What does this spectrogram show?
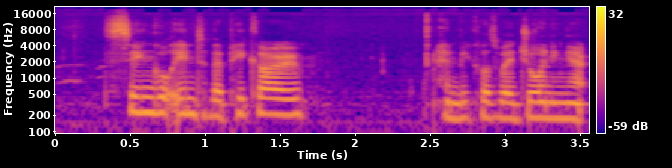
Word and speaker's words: picot: another single in the picot. Picot. When I first started, I did think it was picot. That also sounds fancy if you say it like that.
